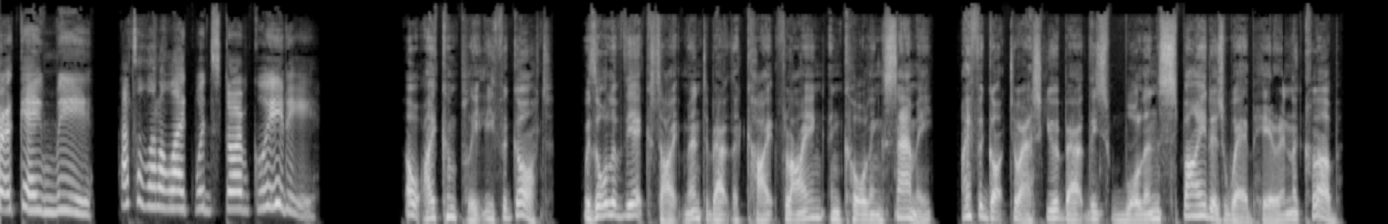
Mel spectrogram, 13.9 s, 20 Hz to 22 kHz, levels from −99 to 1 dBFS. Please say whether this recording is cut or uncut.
uncut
